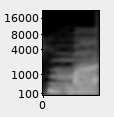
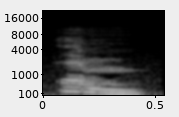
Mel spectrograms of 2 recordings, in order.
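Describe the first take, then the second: First: Ma said as "mah"; Quechua M. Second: M said as "em"; English M. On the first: Teacher showing the Quechua alphabet, ma said as "mah". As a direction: say ma with an open "ah" after the M. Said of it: "You pronounce ma in Quechua". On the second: Teacher contrasting with English, M said as "em". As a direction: say M as the English letter name, "em". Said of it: "English, you pronounce M". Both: Shown as a demonstration.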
